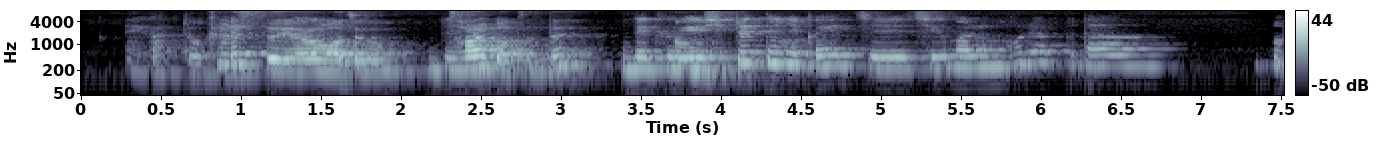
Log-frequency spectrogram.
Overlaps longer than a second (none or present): none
